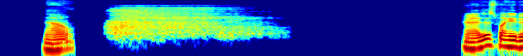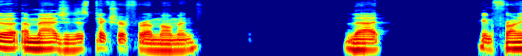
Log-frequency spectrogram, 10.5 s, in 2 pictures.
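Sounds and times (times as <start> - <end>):
speech: 0.4 - 1.2, 4.6 - 7.3, 8.7 - 9.1, 10.0 - 10.4
deep breath: 1.0 - 2.9.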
